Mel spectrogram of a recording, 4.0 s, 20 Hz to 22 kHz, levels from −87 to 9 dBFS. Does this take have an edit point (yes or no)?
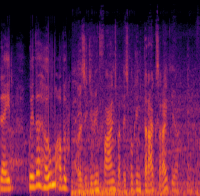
yes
